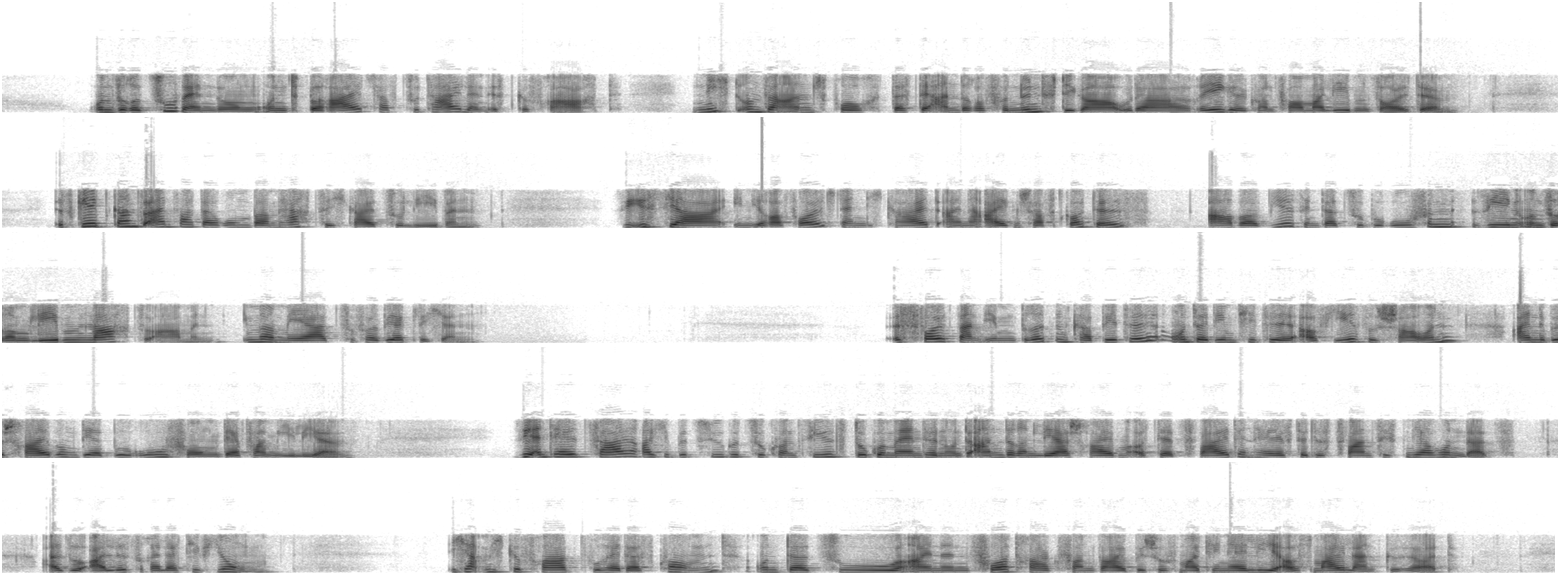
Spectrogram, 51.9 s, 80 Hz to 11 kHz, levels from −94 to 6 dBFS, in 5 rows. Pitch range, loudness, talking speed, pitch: 185-235 Hz, -24 LUFS, 120 wpm, 205 Hz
